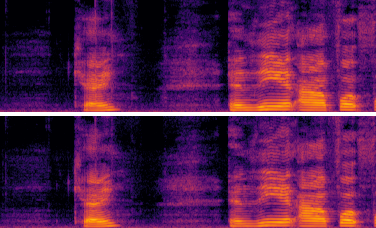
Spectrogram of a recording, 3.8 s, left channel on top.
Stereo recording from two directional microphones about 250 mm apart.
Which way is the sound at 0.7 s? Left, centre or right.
Centre.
